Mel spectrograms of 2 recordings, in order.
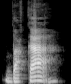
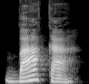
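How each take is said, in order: First: "baka" with short BA, stressed KA; stress on last syllable. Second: "baka" with a drawn-out, stressed BA; stress on first syllable. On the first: Teacher repeating the example for learners, "baka" stressed on last syllable. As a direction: hit the final syllable of "baka". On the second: Teacher repeating the example for learners, "baka" stressed on first syllable. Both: Shown as a demonstration. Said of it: "just because of the stress".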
